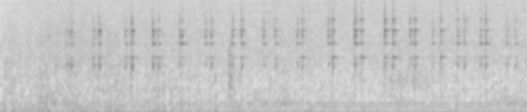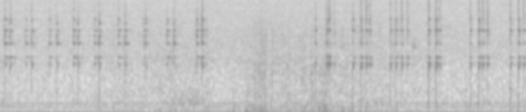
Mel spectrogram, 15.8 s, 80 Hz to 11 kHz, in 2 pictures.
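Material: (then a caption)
Glass. Long nails tap and clink on the side of a large glass jar full of red liquid with settled glitter and a gold lid. Many quick, light clicks with bright, glassy ticks rise over a steady low hum and a faint sustained tone near 250 Hz, growing sharper and louder toward the end.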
